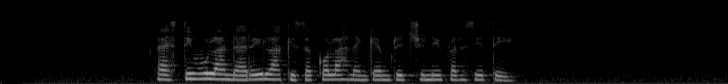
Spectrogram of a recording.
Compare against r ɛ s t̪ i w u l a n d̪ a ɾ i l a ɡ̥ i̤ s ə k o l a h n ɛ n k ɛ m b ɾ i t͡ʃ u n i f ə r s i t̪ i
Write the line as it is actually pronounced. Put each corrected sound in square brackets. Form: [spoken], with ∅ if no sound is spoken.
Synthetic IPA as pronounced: r ɛ s t̪ i w u l a n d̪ a ɾ i l a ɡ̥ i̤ s ə k o l a h n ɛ [ŋ] k ɛ m b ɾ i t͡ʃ u n i f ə r s i t̪ i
